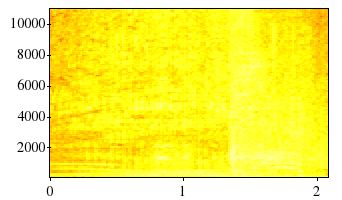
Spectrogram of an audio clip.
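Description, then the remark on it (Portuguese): A huge, loud explosion blast: a deep roaring rumble that swells and then bursts sharply about halfway through, with heavy low booming filling the whole short clip. “Uma explosão enorme ressoou, jorrando o ar quente e os jogando para trás.”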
